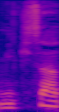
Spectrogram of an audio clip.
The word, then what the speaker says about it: Mixer: なんですけど mix er とか言ってミキサーと読むみたいなんです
